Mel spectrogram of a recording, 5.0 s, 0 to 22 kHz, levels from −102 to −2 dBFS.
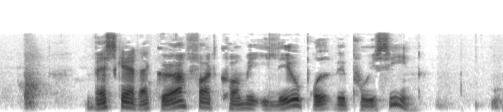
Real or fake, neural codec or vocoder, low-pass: real; none; 7.2 kHz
